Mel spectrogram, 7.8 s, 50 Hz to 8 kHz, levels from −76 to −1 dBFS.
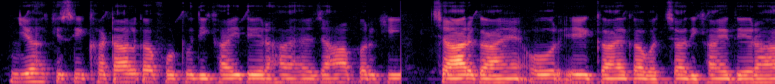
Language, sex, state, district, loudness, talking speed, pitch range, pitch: Hindi, male, Jharkhand, Deoghar, -20 LUFS, 170 wpm, 125-130 Hz, 130 Hz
